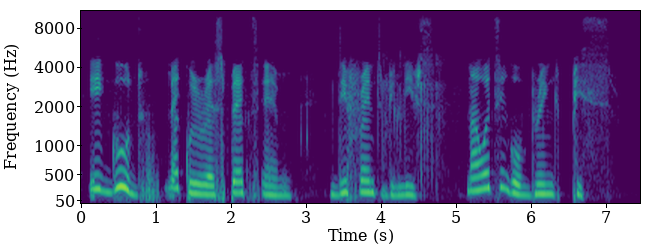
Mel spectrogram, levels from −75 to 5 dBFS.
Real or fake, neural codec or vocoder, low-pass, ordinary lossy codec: real; none; 9.9 kHz; MP3, 48 kbps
